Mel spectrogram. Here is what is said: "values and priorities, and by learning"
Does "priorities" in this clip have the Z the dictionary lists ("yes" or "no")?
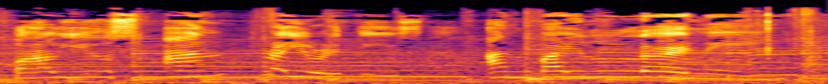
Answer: no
